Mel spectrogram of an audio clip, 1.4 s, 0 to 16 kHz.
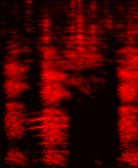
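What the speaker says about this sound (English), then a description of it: "So I've gathered a good 32 stack of cows in there." Cows moo in the Minecraft video game, three drawn-out lowing calls in quick succession, close and clear with no talk over them.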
